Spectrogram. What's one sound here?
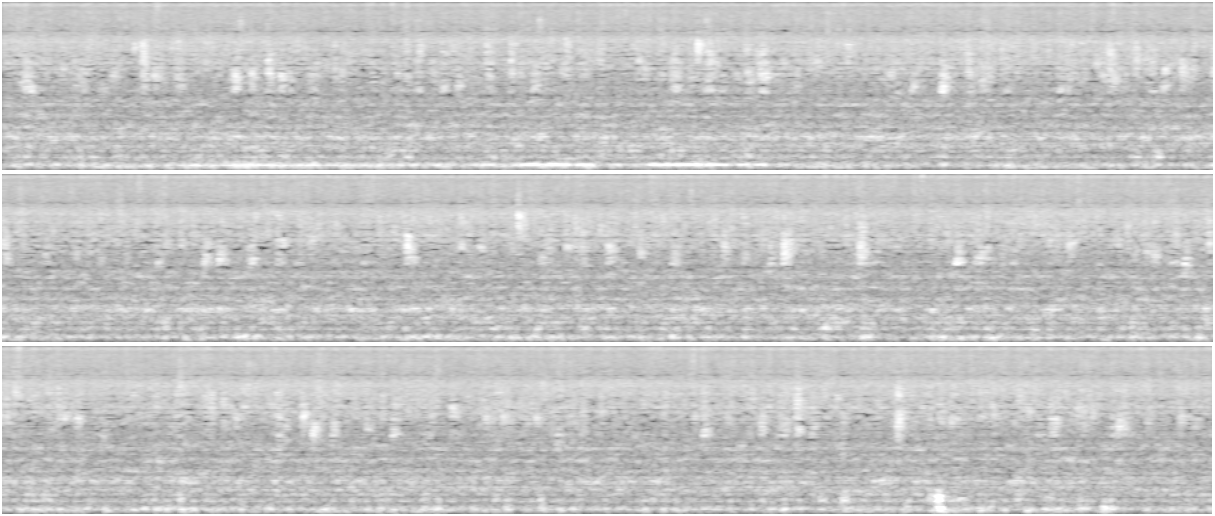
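A top-loading washing machine churns water during its rinse.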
